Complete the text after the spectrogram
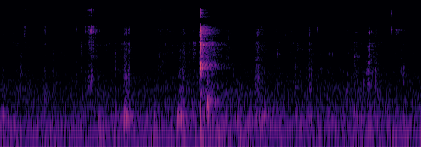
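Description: A woman chews crunchy arugula leaves close up.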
